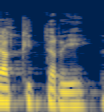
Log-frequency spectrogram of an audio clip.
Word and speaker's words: charcuterie: Have you got to say it like that? Yes. Charcuterie.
